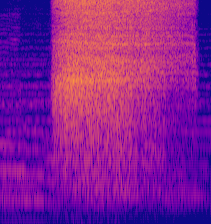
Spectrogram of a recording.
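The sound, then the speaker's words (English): A cat hisses once, a loud, breathy hiss lasting about a second and a half, coming in sharply after a faint tonal hum and then trailing off. “It wasn't just any old hiss. Oh no. Monty knew this hiss only too well.”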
